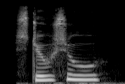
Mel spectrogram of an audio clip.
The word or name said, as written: støvsuger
